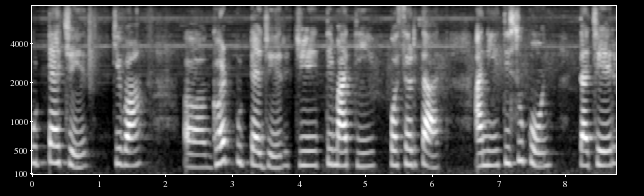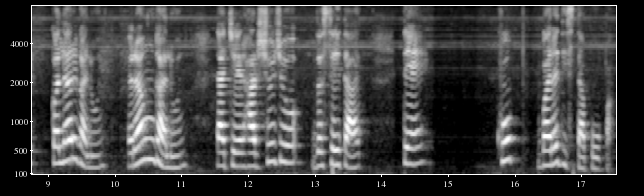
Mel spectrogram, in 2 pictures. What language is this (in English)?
Konkani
